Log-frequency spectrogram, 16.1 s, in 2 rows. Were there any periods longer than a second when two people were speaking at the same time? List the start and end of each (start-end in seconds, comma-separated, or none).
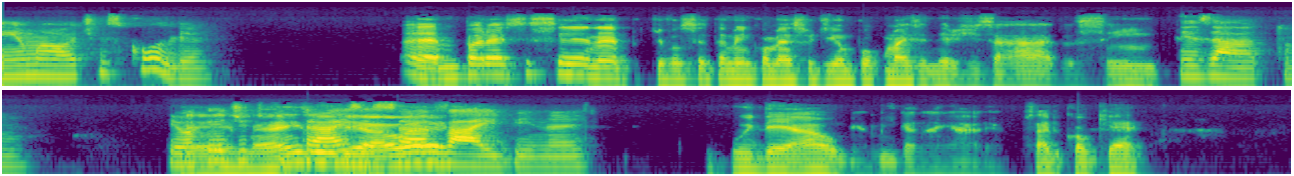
9.2-10.9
